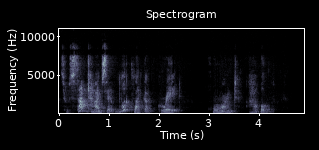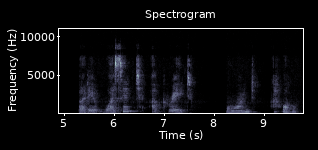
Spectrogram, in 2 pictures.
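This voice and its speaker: An older woman reads a picture book aloud to young children like a teacher, expressively, pausing to ask them questions. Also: on the low side, big pitch swings, gravelly, dull audio, a little hiss or hum. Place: living room at home, indoors.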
